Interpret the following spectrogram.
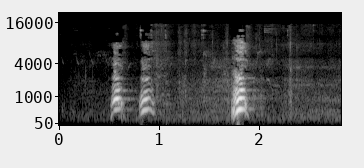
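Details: Welsh Springer Spaniel barking while out on a walk in June 2013: two quick sharp barks in close succession, then a pause and one louder bark, in otherwise quiet surroundings.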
